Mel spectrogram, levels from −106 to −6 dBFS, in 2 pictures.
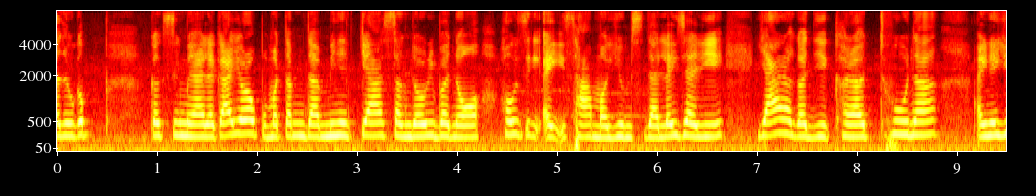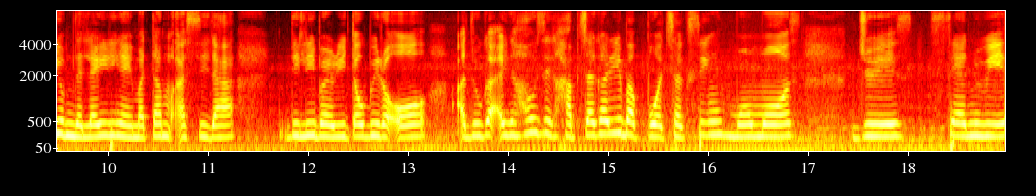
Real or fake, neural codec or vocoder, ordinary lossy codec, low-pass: real; none; none; none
